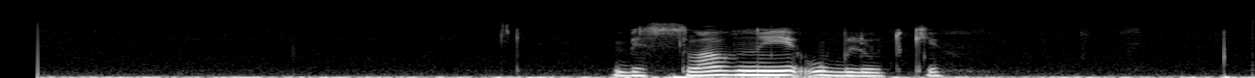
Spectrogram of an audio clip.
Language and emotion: Russian, neutral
